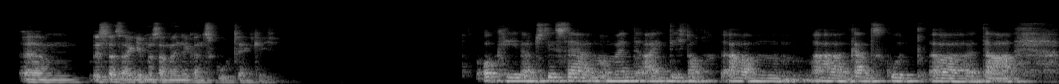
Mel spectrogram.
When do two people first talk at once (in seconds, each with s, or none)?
none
